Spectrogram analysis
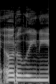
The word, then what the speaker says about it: Ottolini: The Italian way, Ottolini, and he pronounces it Ottolini, but I really do it for spelling. But all the Italians here produce it Ottolini.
